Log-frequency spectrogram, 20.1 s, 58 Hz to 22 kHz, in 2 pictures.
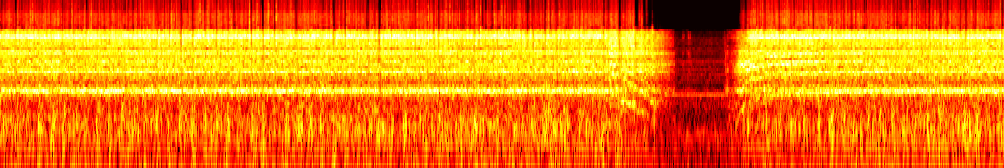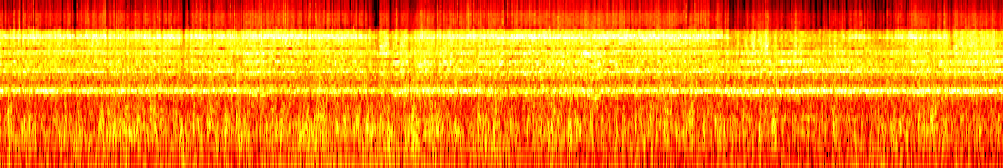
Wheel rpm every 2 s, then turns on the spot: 230, 240, 230, 70, 220, 230, 230, 220, 220, 230.
none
